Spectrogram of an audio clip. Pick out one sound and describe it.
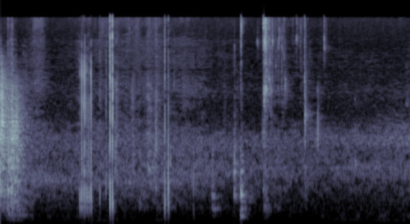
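Hands knock and scrape against a metal pan.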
